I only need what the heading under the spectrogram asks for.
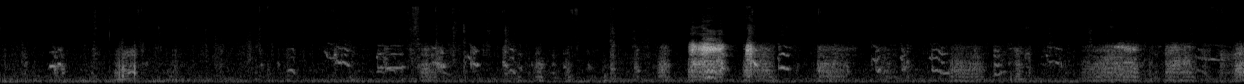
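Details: American Bully puppies playing, giving short growls and whimpering yips in scattered bursts, one louder squeal near the middle, with clicks and scuffling between calls.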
